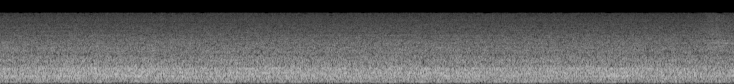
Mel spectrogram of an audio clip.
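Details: 2003 Toyota 4Runner 4.0 idling right after a new drive belt was installed. Smooth, even running with no squeal, chirp or slap from the belt; normal idle after the replacement.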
